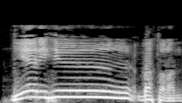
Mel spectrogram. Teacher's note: الإخفاء يعني بنخفي الميم في الباء · Term: إخفاء شفوي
